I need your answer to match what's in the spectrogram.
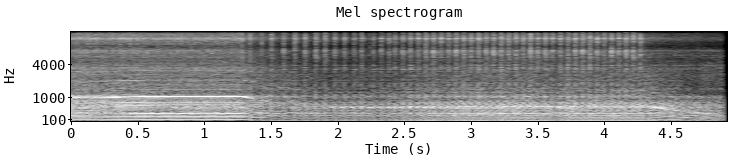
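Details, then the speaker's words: Small two-stroke yard tool still cold after a December cold start on a little fresh gas with a fuel drip; sharp buzz drops from high revs to a quick, even idle with steady firing and no misses, running normally. "Good to go, but of course it's still cold. Hopefully that don't leak all out, but it started and ran, everything fired up."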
